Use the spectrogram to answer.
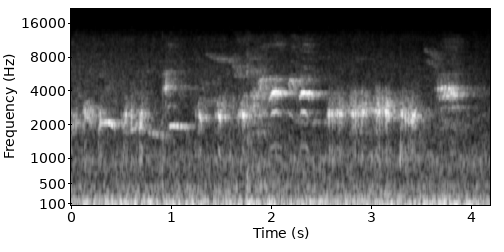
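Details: Great reed warbler, 1 July 2020, delivering its sharp, chattering song: quick strings of repeated grating notes and squeaky accents, tightly packed, over a faint low rumble.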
